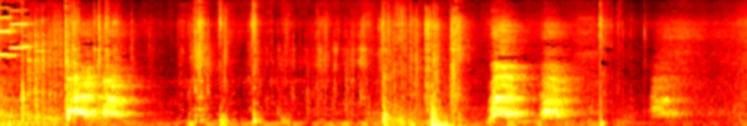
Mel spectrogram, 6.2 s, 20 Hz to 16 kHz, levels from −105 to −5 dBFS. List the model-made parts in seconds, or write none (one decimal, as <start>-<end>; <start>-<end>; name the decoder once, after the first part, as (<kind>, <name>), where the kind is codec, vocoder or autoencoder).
1.4-3.1 (vocoder, BigVGAN v2)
